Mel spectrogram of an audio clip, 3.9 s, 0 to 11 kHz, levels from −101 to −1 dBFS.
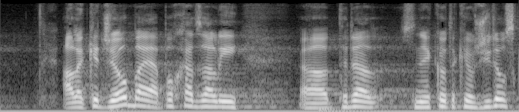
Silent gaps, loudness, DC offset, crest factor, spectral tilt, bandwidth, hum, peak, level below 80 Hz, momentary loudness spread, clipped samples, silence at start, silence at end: none; -18 LUFS; 2%; 16 dB; -5.5 dB/octave; 10 kHz; none; -4 dBFS; -46 dBFS; 7 LU; under 0.1%; 0.5 s; 0.05 s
